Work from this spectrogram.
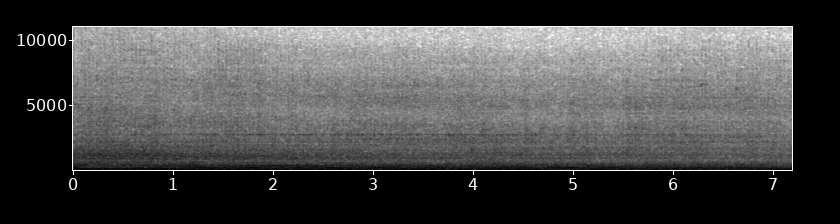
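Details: Exmark Pioneer zero-turn mower after service and deck belt reinstallation: steady, even engine drone, no belt squeal or pulley chirp; belt stayed on, pulleys quiet and not warm. Normal running.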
